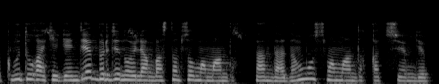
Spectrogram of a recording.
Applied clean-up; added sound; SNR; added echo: neural mask model RNNoise.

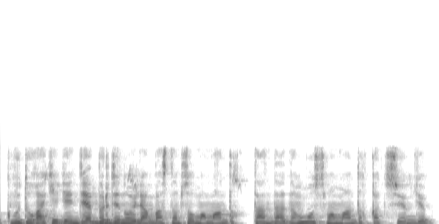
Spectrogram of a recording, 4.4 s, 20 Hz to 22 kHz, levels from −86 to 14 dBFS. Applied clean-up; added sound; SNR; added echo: neural mask model Resemble Enhance denoiser.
